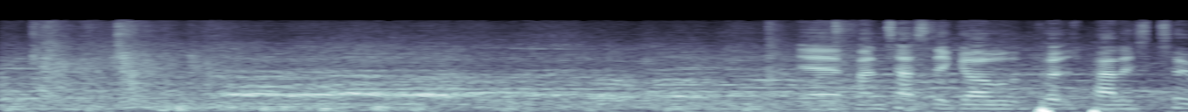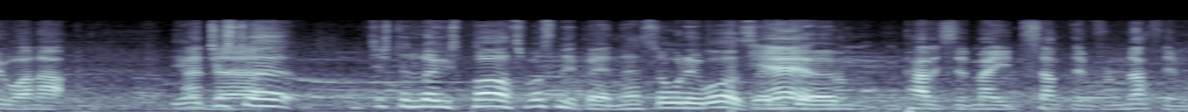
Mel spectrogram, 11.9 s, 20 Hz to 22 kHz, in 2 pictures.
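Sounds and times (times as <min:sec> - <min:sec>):
large football crowd singing a terrace chant: 0:00.0 - 0:08.3
speech: 0:04.0 - 0:11.8.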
